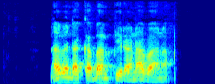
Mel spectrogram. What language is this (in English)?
Taita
